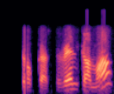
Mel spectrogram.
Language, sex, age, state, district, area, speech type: Gujarati, male, 60+, Gujarat, Kheda, rural, conversation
